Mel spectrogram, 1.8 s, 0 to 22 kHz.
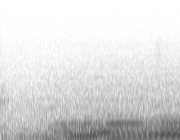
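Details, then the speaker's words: Turbocharged Audi A5 six-speed manual with clogged catalytic converter, driving at full throttle: engine note rises, then flattens and holds at about 2500 rpm instead of climbing; in limp mode from exhaust restriction. "That's floored. 2500 RPM. It's in limp mode. It's in limp mode."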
